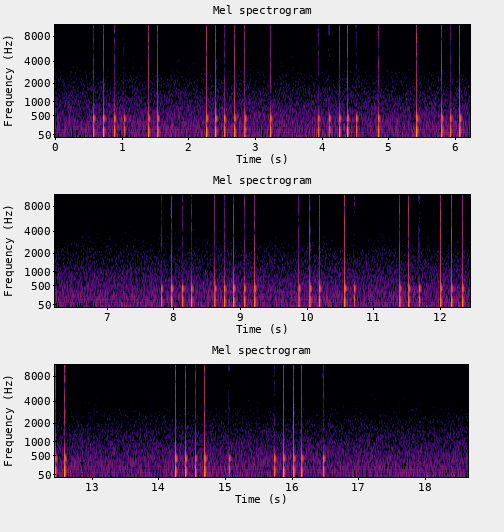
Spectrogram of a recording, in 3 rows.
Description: Tap code, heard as knocks on a wall, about 7 knocks a second. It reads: RVVC UMP QQ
